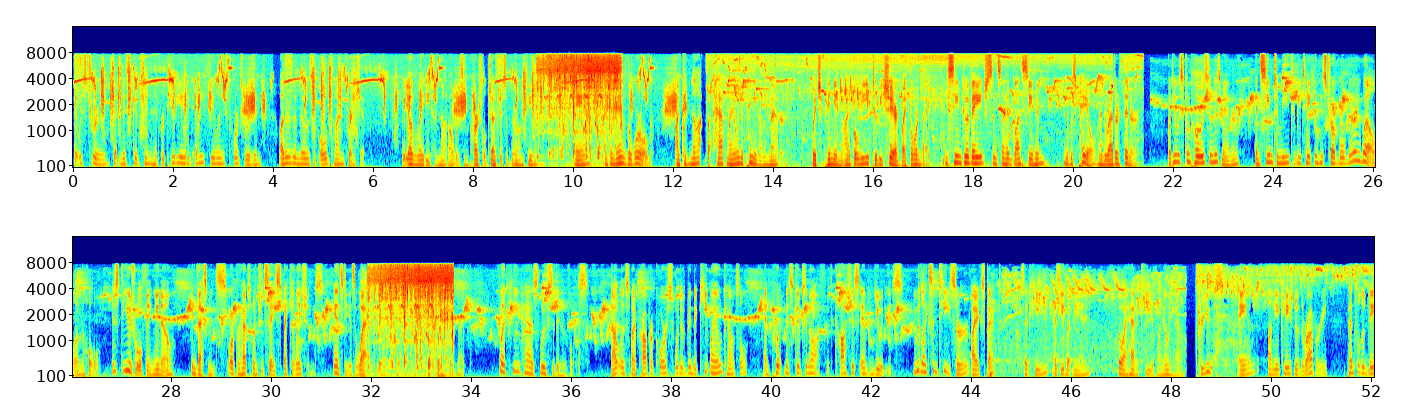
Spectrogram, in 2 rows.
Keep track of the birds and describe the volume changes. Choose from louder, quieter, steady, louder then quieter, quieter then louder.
quieter.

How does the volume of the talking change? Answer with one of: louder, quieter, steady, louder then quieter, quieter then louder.
louder then quieter.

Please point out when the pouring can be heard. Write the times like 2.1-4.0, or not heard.
9.2-11.0, 31.9-33.6.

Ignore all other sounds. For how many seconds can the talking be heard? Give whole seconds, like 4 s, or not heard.
52 s.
